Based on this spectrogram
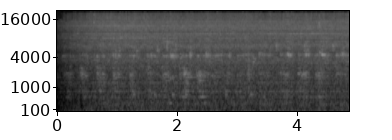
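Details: Toilet with an aging fill valve; a faint, steady, unbroken hiss as the aging fill valve lets water through; worn fill valve hissing.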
